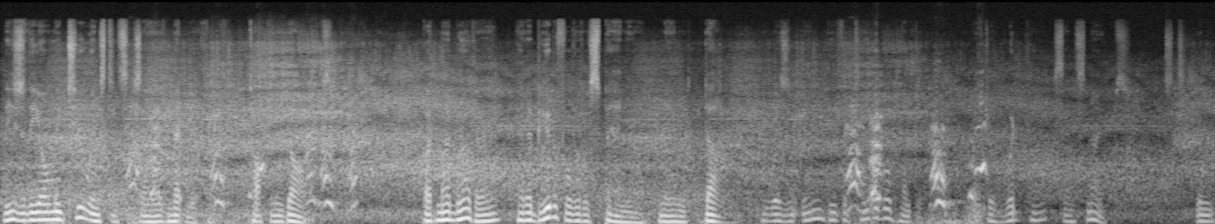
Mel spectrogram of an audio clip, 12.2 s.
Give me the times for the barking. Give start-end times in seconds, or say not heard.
1.2-3.6, 8.4-9.9.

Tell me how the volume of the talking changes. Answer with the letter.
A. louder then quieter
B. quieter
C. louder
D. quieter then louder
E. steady
B.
